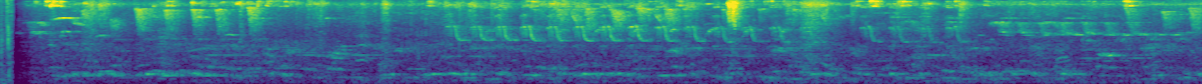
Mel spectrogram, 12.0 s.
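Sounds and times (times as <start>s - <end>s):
small bird chirping: 0.2s - 3.3s.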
